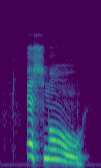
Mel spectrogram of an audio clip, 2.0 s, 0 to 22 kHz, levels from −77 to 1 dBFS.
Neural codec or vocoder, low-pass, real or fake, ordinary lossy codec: none; 7.2 kHz; real; Opus, 24 kbps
